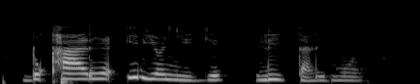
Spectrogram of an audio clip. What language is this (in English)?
Kikuyu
